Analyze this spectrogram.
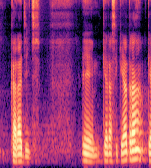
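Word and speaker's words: Karadžić: E si no recuerdo mal, Paco, nos habías hablado de, bueno, de lo que pasó en Yugoslavia, de cómo se pronuncia el nombre de Karadich. Karajic, eh, que era psiquiatra, que era grupo analista,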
